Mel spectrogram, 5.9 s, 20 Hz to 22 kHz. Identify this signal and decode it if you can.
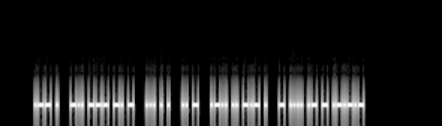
Morse code, heard as a keyed tone, about 50 wpm, 700 Hz. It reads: WE DONT SEE IT LIKE THAT.
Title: Sentences from Top 300 Words 50wpm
